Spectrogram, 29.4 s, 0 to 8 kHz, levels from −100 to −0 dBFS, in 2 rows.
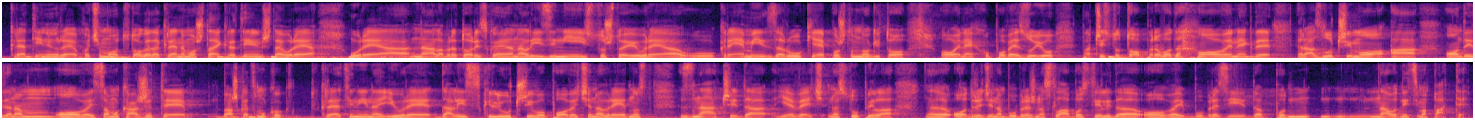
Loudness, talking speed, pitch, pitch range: -22 LUFS, 155 wpm, 125 Hz, 110-135 Hz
